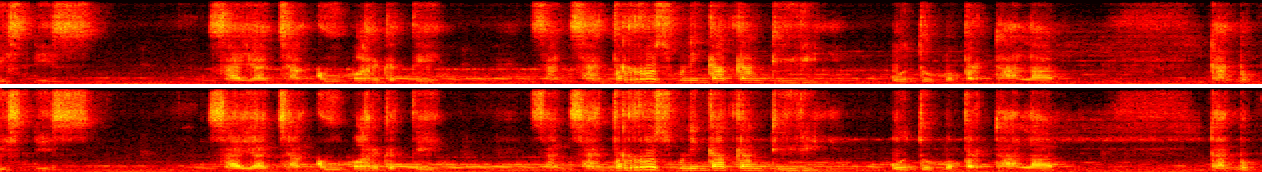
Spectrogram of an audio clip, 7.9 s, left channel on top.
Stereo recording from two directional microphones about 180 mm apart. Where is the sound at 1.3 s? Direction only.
30° right (ahead or behind).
